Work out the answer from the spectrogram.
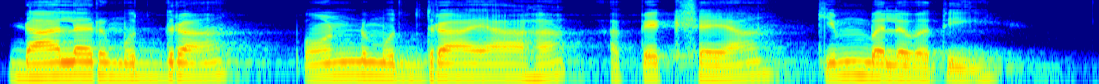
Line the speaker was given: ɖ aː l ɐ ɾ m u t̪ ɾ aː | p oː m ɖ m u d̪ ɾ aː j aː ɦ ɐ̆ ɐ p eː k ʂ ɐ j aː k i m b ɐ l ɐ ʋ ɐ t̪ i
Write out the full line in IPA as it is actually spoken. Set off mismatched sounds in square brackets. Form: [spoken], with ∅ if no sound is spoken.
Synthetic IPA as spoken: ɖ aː l ɐ ɾ m u [d̪] ɾ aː | p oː [ɳ] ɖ m u d̪ ɾ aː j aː ɦ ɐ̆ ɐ p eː k ʂ ɐ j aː k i m b ɐ l ɐ ʋ ɐ t̪ i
